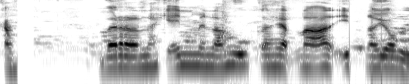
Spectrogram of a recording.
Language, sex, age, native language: Icelandic, male, 14, Icelandic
